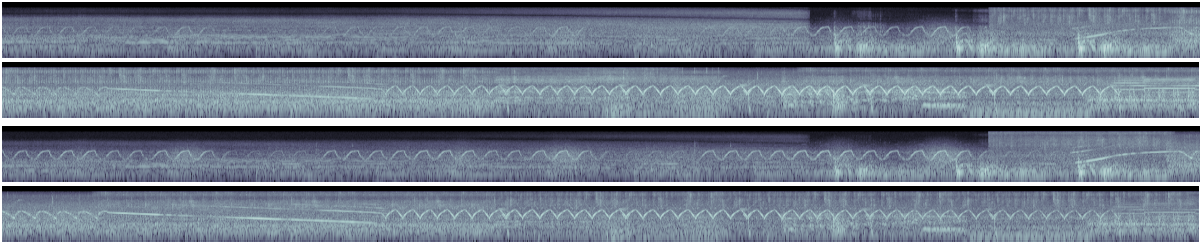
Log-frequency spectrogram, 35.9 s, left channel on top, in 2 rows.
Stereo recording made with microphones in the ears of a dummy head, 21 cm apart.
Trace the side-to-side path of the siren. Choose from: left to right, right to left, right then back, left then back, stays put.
right to left.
